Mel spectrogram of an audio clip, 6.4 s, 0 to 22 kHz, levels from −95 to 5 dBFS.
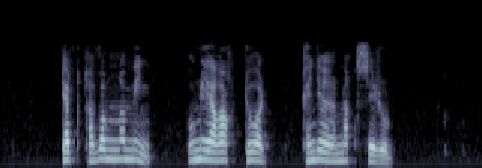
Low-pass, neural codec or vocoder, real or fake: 7.2 kHz; none; real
